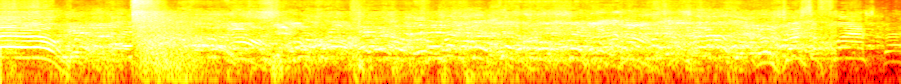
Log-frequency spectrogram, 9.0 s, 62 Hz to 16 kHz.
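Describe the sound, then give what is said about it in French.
A single sharp gunshot, a real bullet fired during the riot at the Capitol on 6 January that killed a woman protester, cracks out early on, cutting through a dense, noisy crowd whose overlapping chatter and shouting continue loudly throughout. “Non, ce n'était pas un flashbang, c'était une balle euh, réelle.”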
